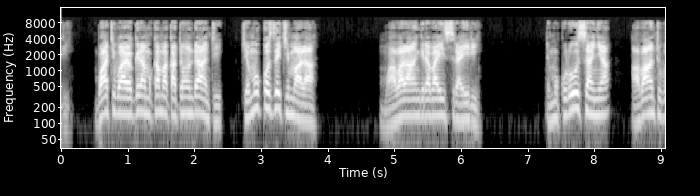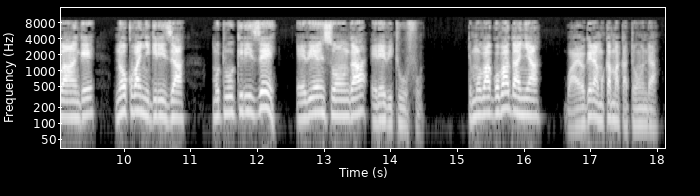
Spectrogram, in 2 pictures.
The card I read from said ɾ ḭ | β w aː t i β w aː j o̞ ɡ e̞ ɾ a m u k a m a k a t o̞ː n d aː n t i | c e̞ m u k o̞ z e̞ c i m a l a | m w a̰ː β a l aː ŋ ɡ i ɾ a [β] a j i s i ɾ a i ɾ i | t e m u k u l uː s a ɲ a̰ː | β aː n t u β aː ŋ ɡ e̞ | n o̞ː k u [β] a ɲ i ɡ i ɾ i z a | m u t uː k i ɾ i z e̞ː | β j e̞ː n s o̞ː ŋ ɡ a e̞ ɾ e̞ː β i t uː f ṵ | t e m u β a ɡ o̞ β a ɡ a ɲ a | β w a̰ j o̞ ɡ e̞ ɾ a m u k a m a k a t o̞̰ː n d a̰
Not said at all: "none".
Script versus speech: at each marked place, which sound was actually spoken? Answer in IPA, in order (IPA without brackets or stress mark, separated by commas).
β, β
